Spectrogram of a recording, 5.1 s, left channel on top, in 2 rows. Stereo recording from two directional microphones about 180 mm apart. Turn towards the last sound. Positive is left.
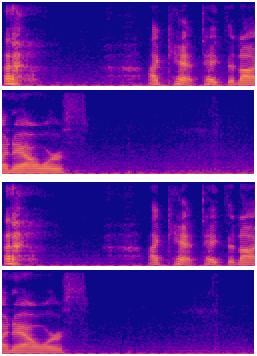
turn(degrees=-5)  # may be behind; listen again after turning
